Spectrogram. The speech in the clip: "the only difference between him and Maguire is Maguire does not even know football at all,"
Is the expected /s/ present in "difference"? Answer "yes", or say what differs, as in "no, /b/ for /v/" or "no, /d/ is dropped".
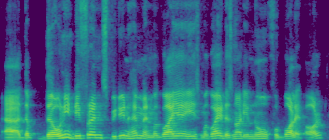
yes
